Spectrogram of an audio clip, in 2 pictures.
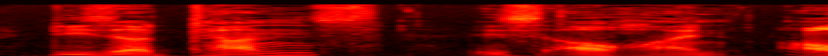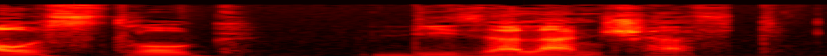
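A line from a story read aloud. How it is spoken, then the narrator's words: Calm father's voice. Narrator (German): sagte sein Vater ruhig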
